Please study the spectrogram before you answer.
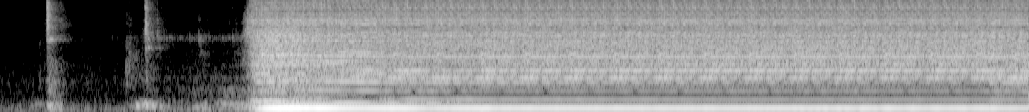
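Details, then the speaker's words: Desktop PC power supply fan switched on: loud steady low hum with airy hiss, owner reports rattling and groaning; dry, dusty sleeve bearing, before cleaning and lubrication. "так звучит вентилятор. Сейчас я покажу вам быстрый способ всё это исправить."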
